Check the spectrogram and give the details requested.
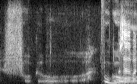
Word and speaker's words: fugu: It's pronounced Fugu.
